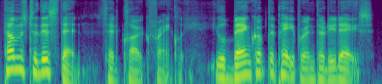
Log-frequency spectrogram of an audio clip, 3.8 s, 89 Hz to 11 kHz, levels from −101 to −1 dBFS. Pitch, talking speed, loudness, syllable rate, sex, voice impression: 135 Hz, 250 wpm, -19 LUFS, 6.0 syllables/s, male, masculine, adult-like, tensed, powerful, bright, clear, fluent, cool, intellectual, friendly, wild, lively, sharp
